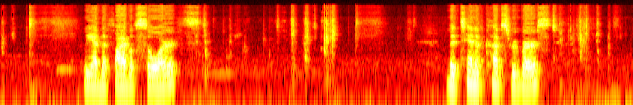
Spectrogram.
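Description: Playing cards are laid down softly on a table.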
